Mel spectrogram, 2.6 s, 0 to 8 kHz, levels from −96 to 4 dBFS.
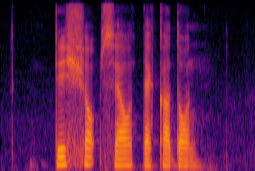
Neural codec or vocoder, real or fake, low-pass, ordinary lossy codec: vocoder, 44.1 kHz, 128 mel bands every 256 samples, BigVGAN v2; fake; 7.2 kHz; none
